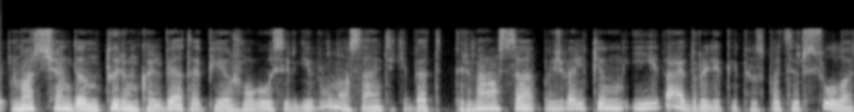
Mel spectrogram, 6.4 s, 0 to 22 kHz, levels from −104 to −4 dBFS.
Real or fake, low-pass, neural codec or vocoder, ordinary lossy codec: fake; 7.2 kHz; codec, 16 kHz, 8 kbps, FreqCodec, smaller model; MP3, 64 kbps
